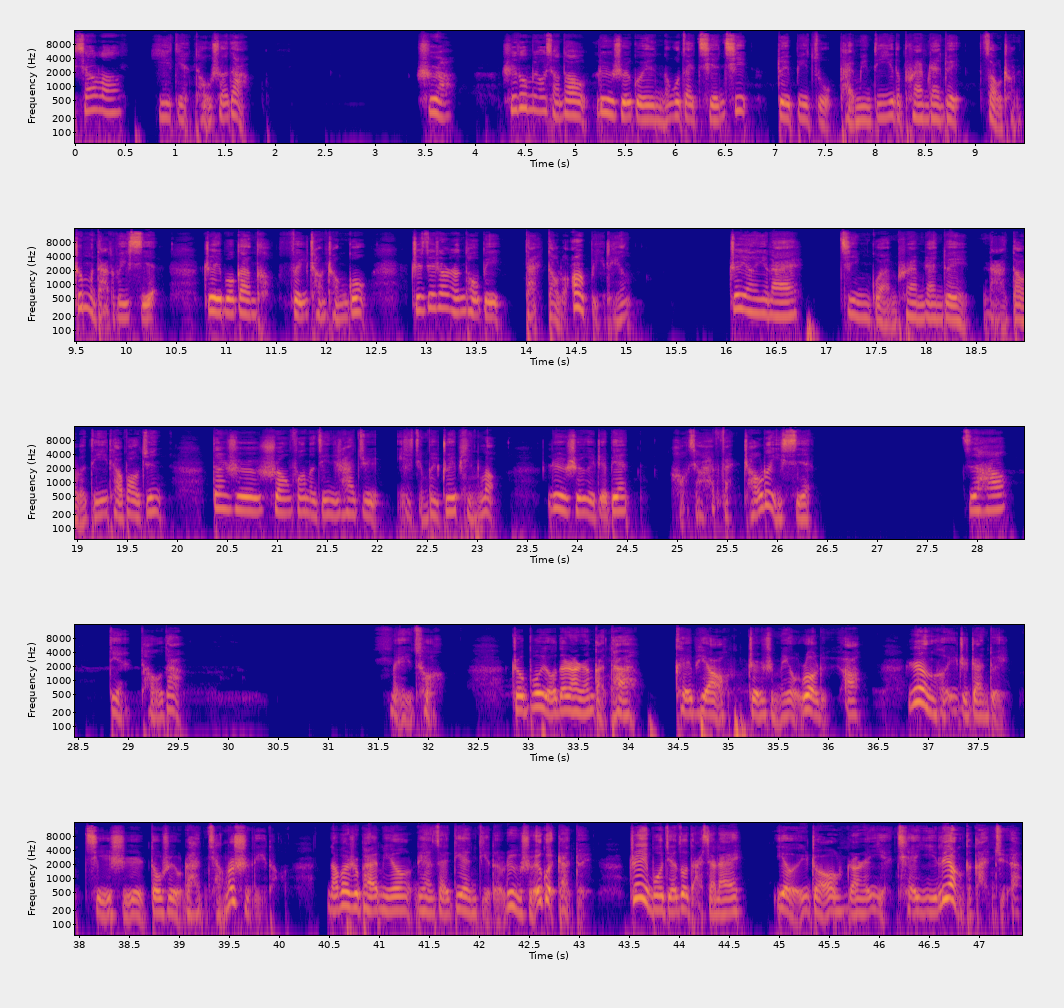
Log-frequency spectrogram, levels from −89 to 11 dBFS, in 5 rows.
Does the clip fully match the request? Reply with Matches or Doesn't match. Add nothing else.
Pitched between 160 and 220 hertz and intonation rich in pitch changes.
Doesn't match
